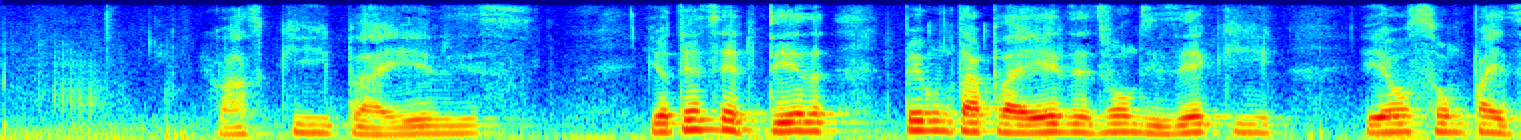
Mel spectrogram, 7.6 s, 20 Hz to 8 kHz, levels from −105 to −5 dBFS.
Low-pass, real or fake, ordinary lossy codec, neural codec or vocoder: 7.2 kHz; real; none; none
